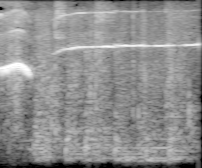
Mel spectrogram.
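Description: A whistle blown in two long steady blasts over hand-clapping and crowd noise: the first ends just after the start, the second is higher and held for nearly two seconds.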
